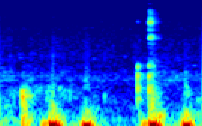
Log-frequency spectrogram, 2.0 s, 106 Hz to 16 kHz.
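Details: Normal heart sounds from the iPax auscultation simulator, chest piece moved over precordial sites; clean lub-dub at about 60 per minute.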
